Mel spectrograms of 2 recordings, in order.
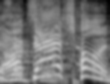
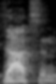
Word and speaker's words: dachshund: what about a wiener dog yes it is a dash hunt dachshund oh wait what how do you pronounce it dachshund I said a dash hunt what's up oh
